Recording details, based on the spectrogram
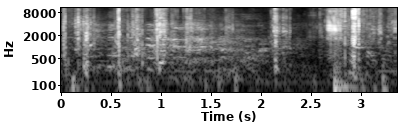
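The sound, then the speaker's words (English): An old rubber balloon squeaks and creaks as it is twisted into an animal shape, with a run of irregular rubbery rubs and crackles and a louder squeal near the end. “It's funny, like, I don't buy these balloons very often. I could feel that this one's kind of old, so it actually might pop.”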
